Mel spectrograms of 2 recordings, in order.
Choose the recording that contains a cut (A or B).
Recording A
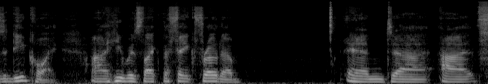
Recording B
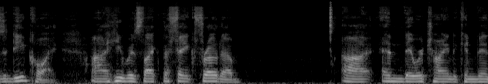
A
